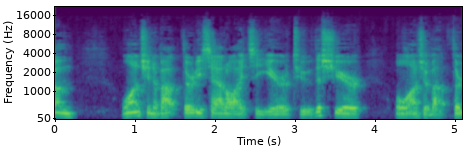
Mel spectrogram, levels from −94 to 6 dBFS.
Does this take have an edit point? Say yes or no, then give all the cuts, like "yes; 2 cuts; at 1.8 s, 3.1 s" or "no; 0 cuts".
no; 0 cuts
